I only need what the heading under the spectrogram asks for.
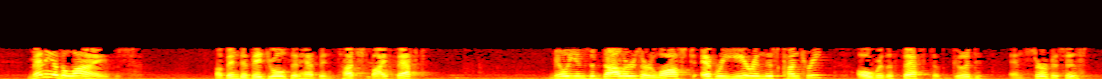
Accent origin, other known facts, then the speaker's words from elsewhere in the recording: New York, United States; you have to realize I'm from New York.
